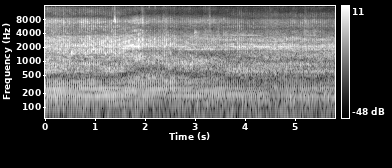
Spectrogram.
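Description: A small engine idling steadily, a little quieter after about two seconds.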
